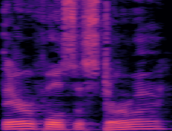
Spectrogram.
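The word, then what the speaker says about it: Theraphosa stirmi: There is Therophos sturmi.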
